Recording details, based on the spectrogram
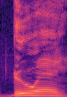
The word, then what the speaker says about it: Duane: I've never seen Dwayne spelled like that before. – It's so weird, right? – D-U-A-N-E. – And E, Dwayne. – I thought it was Duane. – Nope, it's Dwayne.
